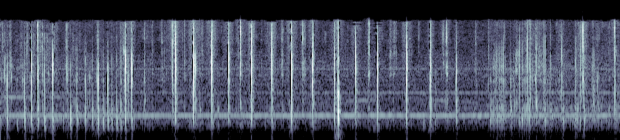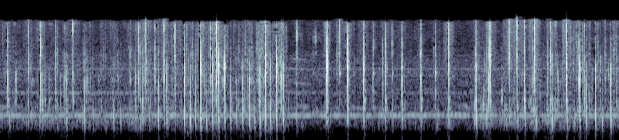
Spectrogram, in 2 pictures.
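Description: Kinetic sand crunching and crackling as a bundle of wooden sticks is pressed down into it in a glass vase: a dense run of crisp clicks, thicker in patches, over a faint steady tone.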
